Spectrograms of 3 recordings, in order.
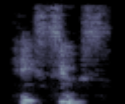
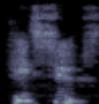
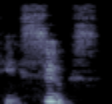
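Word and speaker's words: Jesús: Matthew took extra care to loudly and slowly pronounce Jessie's real name, Jesus, like the guy from the Bible, when it's really pronounced Jesus, like a bale of hay in Dr. Seuss.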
